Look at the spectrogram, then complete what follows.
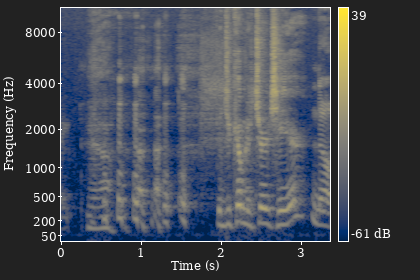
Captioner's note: chuckle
